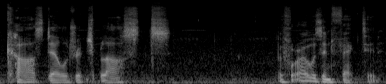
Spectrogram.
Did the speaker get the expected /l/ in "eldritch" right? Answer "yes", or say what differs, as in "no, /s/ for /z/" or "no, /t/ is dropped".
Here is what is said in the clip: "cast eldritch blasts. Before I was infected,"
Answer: yes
